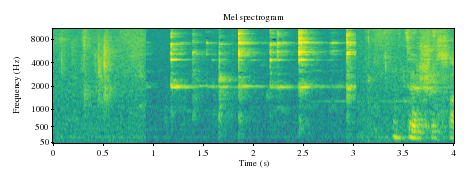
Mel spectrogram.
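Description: A spoon clinks against a mug.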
